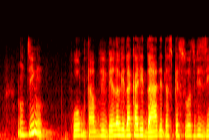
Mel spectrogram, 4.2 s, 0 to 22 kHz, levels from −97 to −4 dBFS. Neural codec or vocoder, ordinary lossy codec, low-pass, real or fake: codec, 16 kHz, 8 kbps, FreqCodec, smaller model; none; 7.2 kHz; fake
